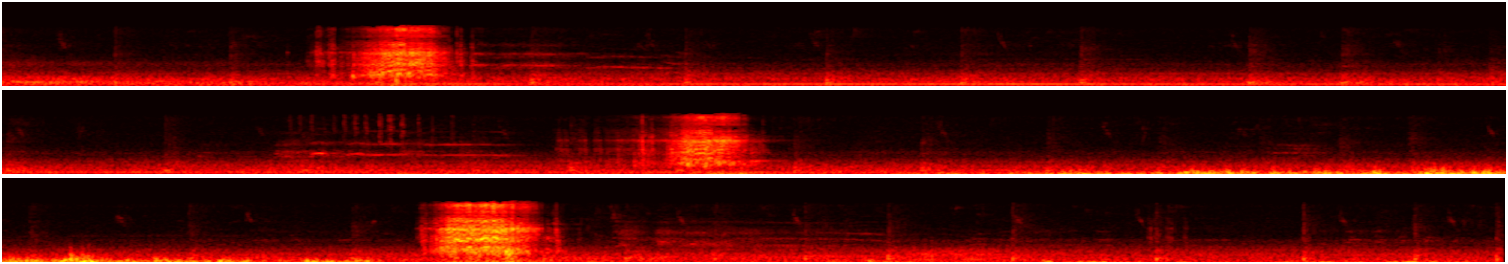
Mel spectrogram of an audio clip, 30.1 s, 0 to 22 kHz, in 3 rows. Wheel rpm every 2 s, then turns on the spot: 0, 10, 0, 0, 0, 0, 0, 20, 0, 0, 0, 30, 0, 0, 0.
none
